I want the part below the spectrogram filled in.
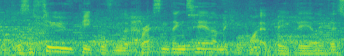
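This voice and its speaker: Over music in the background, the speaker talks at a very fast pace with ordinary pitch variation. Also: man. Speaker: travel vlogger. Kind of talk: casual vlog chat. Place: station. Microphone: phone near.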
